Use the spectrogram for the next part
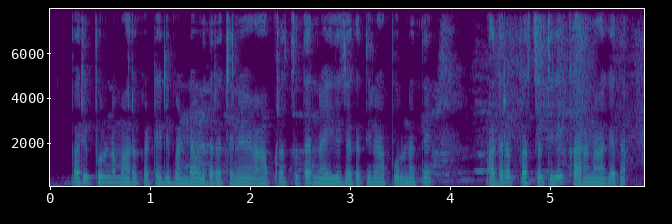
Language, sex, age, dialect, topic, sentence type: Kannada, female, 60-100, Central, banking, statement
